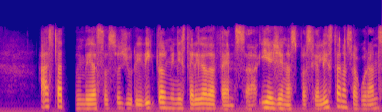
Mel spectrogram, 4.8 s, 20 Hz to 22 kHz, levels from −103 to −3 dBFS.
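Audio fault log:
0.79–0.98 s, long network dropout: the sound smears into a buzzy tail that fades over about 150 ms, sinks to near silence, then resumes with roughly 160 ms of audio gone. This is likely a packet gap the receiver papered over before giving up.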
